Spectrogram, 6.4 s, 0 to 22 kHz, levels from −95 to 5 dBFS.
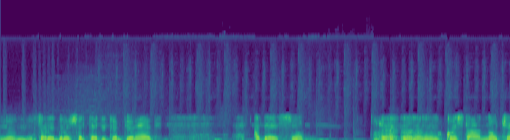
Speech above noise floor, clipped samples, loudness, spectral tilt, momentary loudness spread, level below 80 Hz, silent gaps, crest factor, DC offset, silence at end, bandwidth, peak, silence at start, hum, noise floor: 33 dB; under 0.1%; -20 LUFS; -6.5 dB/octave; 21 LU; -52 dBFS; none; 18 dB; under 0.1%; 0 s; 12 kHz; -2 dBFS; 0 s; none; -52 dBFS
